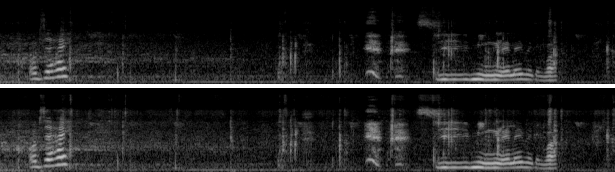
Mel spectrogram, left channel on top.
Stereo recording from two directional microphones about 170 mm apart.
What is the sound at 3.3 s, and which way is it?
Speech, centre (ahead or behind).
